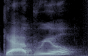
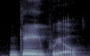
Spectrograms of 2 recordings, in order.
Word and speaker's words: Gabriel: So they might say Gabriel, and that may be how you hear that name pronounced once in a while, but more often than not, you are going to hear Gabriel, Gabriel.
